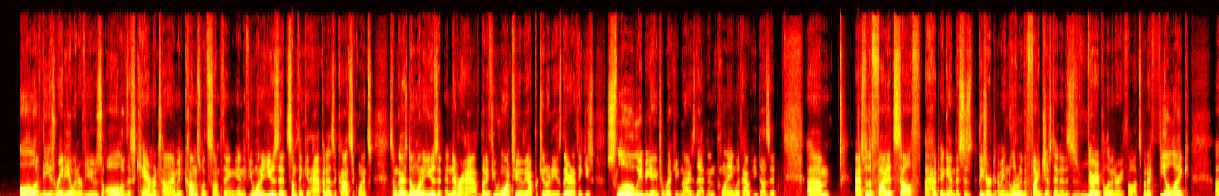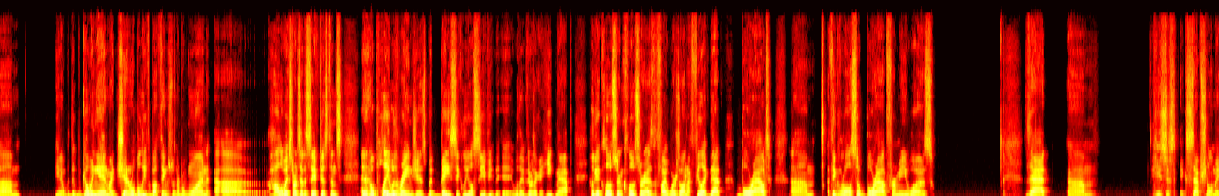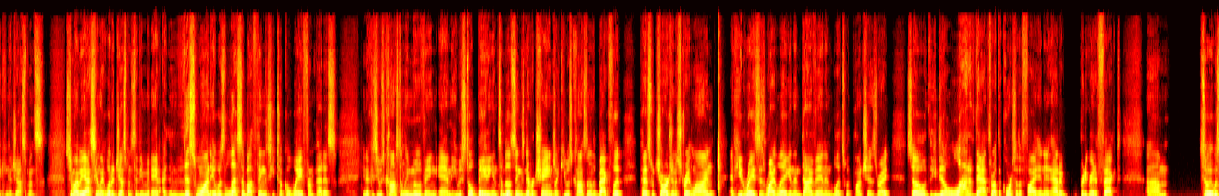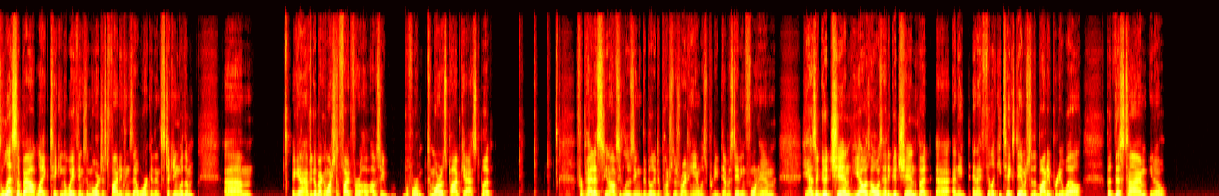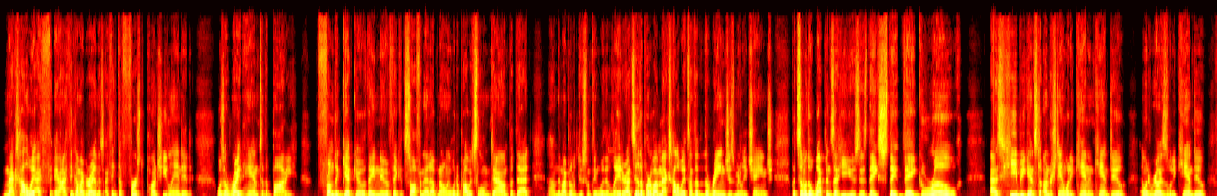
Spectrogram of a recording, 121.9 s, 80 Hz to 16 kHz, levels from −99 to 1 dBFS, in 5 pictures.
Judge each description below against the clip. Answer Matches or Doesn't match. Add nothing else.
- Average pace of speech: Doesn't match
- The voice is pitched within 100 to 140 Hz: Doesn't match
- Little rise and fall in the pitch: Doesn't match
